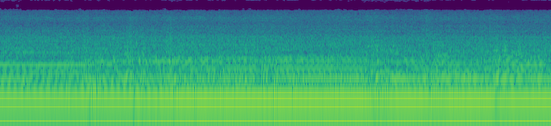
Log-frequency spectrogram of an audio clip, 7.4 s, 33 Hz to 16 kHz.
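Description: Hyundai i30N BTCC touring car's turbocharged four-cylinder engine idling steadily in the garage, a throaty note with no revving.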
